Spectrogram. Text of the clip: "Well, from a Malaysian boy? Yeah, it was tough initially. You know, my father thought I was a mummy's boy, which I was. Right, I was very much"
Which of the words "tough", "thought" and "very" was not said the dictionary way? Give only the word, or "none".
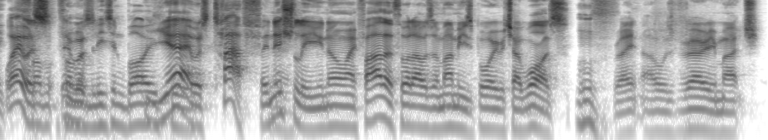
none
